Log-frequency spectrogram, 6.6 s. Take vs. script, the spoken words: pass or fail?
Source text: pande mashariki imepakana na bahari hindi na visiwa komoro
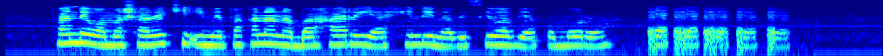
fail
